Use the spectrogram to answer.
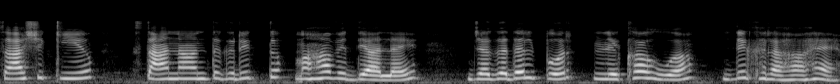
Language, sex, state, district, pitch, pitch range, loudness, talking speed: Hindi, female, Madhya Pradesh, Dhar, 260 Hz, 240-285 Hz, -17 LUFS, 65 wpm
